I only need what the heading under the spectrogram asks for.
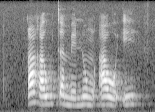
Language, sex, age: Northern Sotho, female, 23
